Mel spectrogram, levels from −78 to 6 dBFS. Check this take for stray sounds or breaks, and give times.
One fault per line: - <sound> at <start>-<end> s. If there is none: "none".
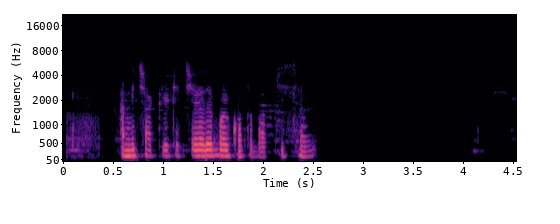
none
